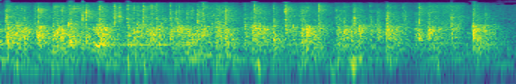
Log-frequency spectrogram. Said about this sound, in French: Bon, bah, très bien. On va applaudir alors nos invités et puis on leur dit encore merci.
